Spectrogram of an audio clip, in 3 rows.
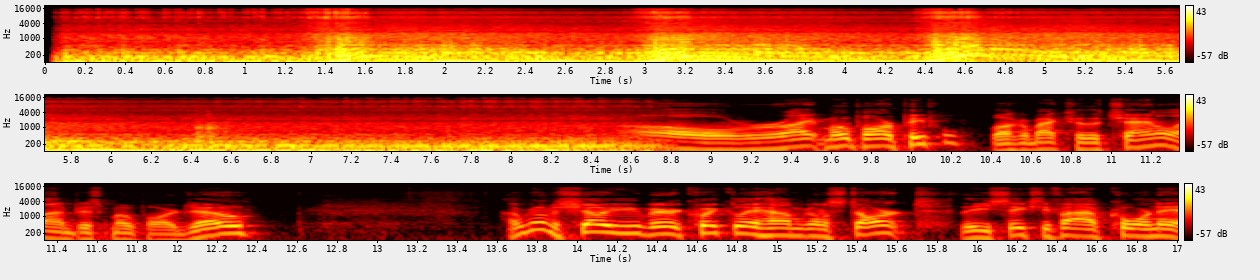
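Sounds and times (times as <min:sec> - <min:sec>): car engine idling and revving: 0:00.0 - 0:08.6.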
